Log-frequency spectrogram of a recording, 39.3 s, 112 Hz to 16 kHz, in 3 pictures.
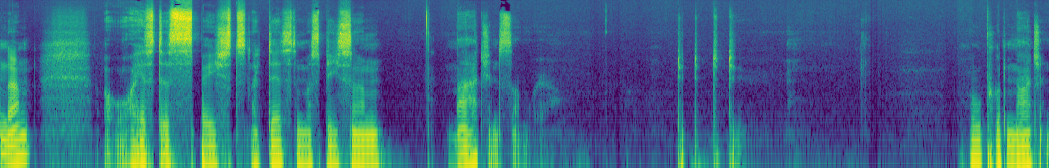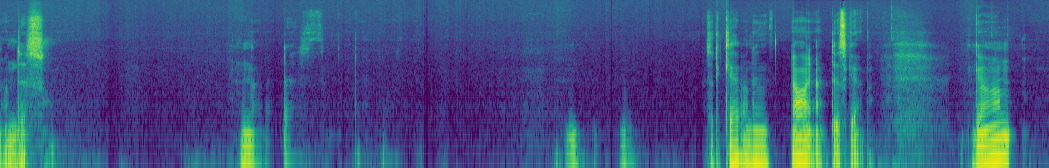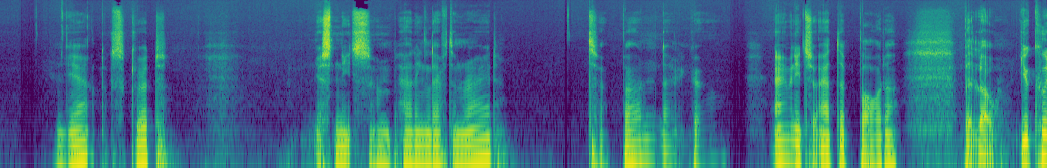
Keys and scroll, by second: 24.2 Return.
